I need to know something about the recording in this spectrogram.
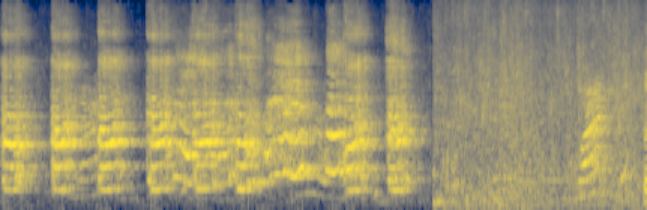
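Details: Sea lion Maggie letting out a steady run of loud, rasping barks, evenly spaced about twice a second, which stop abruptly after four seconds, giving way to splashing water and background noise.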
